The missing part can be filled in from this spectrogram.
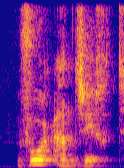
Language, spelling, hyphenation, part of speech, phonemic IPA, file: Dutch, vooraanzicht, voor‧aan‧zicht, noun, /ˈvoːrˌaːn.zɪxt/, Nl-vooraanzicht.ogg
- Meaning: front view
